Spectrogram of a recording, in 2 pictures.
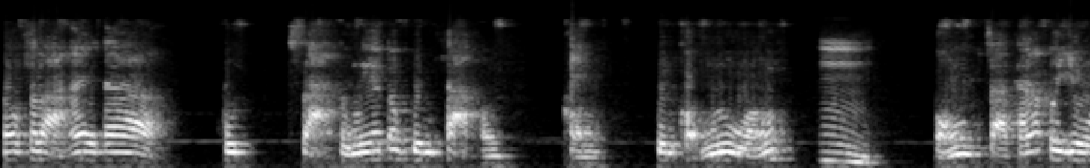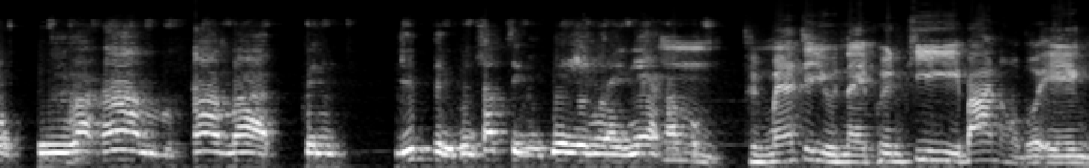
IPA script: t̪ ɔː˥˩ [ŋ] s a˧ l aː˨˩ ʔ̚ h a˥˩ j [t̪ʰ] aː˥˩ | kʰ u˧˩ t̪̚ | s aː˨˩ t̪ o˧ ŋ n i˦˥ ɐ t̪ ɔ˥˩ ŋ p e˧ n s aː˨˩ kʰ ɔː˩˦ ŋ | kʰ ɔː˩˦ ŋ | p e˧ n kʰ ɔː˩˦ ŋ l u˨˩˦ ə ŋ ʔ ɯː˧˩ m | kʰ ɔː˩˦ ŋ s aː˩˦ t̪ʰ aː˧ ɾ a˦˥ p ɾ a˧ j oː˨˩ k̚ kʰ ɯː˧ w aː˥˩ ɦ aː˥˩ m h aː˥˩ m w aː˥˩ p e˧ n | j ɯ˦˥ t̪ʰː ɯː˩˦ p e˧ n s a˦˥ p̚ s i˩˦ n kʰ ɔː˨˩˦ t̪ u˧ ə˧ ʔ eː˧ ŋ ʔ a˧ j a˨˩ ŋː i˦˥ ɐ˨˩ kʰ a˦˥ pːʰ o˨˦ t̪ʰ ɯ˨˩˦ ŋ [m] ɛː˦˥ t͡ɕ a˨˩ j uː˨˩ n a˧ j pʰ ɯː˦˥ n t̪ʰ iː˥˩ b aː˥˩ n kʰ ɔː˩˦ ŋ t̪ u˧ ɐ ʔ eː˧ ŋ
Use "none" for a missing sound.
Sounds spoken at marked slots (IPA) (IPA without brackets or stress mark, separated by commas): ŋ, t̪ʰ, m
